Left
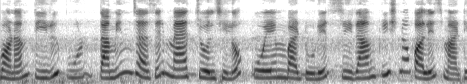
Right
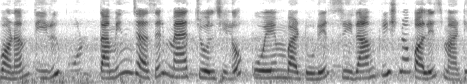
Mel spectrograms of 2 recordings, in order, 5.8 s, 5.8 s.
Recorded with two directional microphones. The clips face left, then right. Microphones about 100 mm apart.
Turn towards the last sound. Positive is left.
turn(degrees=45)  # may be behind; listen again after turning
